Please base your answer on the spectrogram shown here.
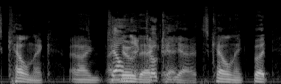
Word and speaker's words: Kelenic: And by the way, I mispronounced it. It's Kelenic.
